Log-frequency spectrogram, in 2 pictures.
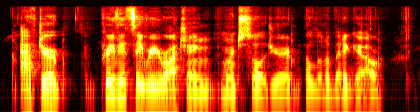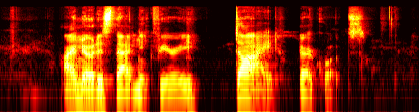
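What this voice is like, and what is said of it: Congested, sick-sounding voice. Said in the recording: “I'm sorry, I have a cold.”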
